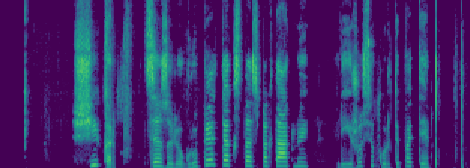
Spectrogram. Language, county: Lithuanian, Šiauliai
